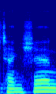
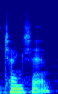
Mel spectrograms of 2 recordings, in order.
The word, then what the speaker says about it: Tang Shan: about myself oh himself my name is Tang Shan because of the similarity of the pronunciation is always called by the people in the town as Tang San and over time they directly call me I fish for a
